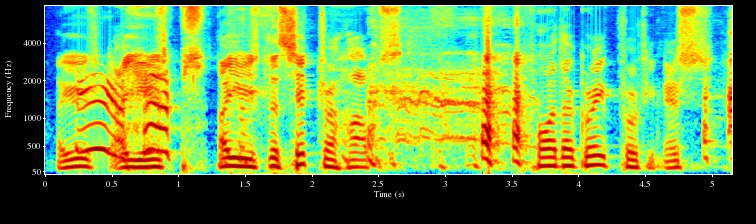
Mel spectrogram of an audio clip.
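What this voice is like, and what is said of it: Posh imitation of another person. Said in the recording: “Is that you're impressing of me? ... I sound so posh.”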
